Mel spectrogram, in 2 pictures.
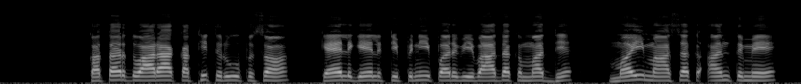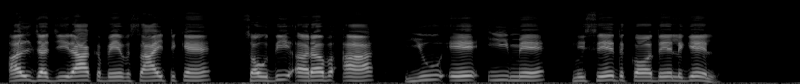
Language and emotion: Maithili, neutral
